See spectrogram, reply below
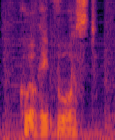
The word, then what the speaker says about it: Currywurst: Oh, FYI, in German, a W sounds like a V. – C, currywurst, die Currywurst, die Currywurst.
